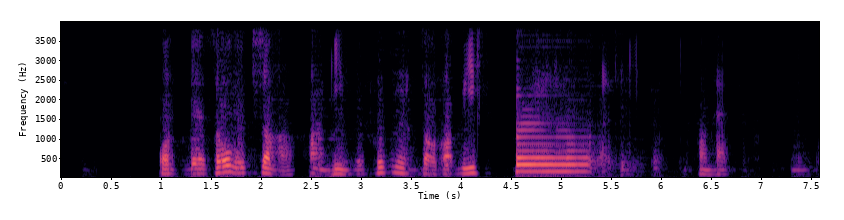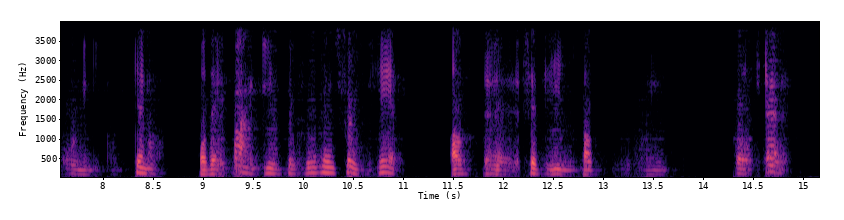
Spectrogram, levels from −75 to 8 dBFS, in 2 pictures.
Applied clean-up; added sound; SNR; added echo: neural separator model SepFormer WHAMR!.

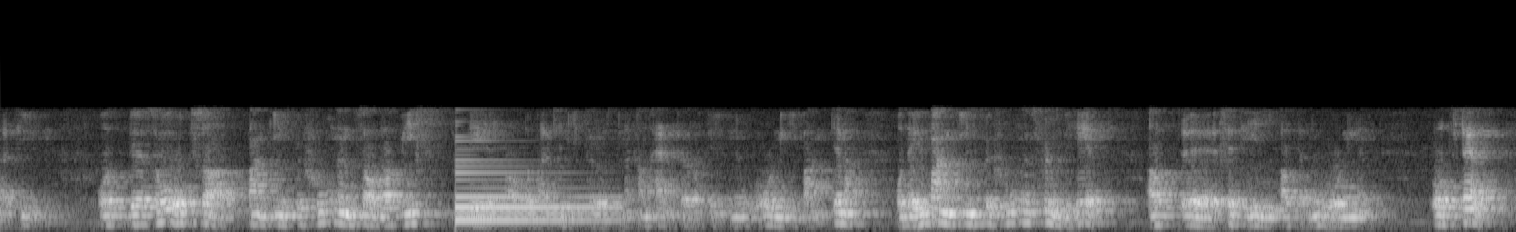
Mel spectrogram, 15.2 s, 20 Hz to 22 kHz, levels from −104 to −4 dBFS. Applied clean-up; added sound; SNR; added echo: none; Electric guitar / Strum; -2 dB; reverberation time 0.9 s.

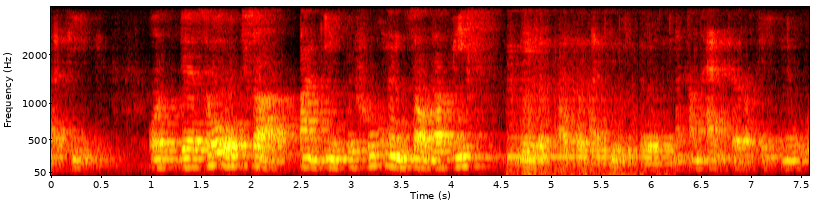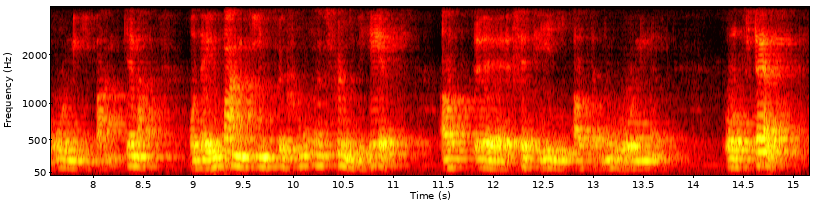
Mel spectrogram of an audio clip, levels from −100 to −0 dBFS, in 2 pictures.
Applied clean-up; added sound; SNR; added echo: neural separator model SepFormer DNS4.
